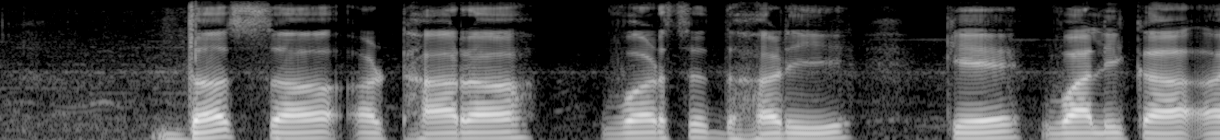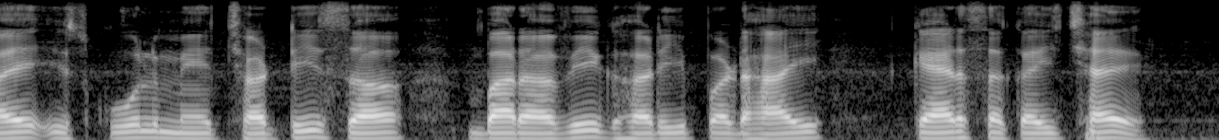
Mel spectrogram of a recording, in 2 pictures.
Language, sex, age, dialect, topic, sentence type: Maithili, male, 18-24, Eastern / Thethi, banking, statement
